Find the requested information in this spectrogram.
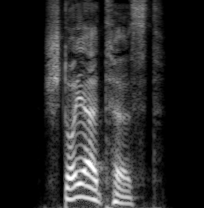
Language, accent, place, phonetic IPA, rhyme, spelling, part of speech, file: German, Germany, Berlin, [ˈʃtɔɪ̯ɐtəst], -ɔɪ̯ɐtəst, steuertest, verb, De-steuertest.ogg
- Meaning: inflection of steuern: 1. second-person singular preterite 2. second-person singular subjunctive II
